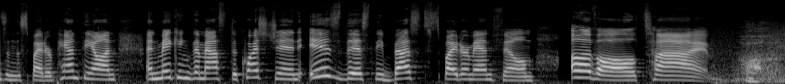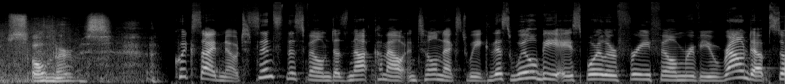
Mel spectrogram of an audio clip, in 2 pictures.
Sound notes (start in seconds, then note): 7.1 laughs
